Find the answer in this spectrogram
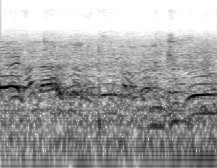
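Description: Several voices calling and shouting over one another, with no clear words.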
